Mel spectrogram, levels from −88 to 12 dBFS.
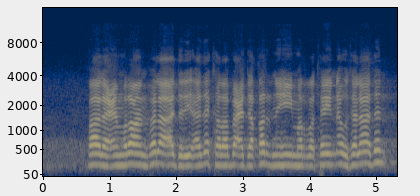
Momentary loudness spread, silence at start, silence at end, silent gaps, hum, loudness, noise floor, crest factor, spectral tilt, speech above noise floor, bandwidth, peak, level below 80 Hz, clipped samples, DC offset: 5 LU; 0 s; 0 s; none; none; -22 LUFS; -45 dBFS; 16 dB; -5 dB/octave; 23 dB; 11.5 kHz; -6 dBFS; -68 dBFS; under 0.1%; under 0.1%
